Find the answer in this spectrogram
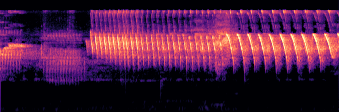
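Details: Panda canary in full rolling song, long bursts: a short buzzy opening, then a fast, even trill of repeated high notes that swells in loudness and runs to the end, roughly three and a half notes a second.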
